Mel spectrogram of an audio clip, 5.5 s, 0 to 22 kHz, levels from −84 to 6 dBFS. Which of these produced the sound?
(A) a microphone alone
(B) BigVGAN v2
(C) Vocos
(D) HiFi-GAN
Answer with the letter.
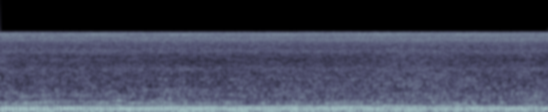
A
